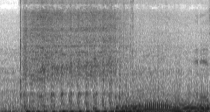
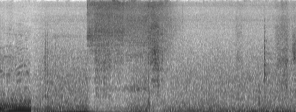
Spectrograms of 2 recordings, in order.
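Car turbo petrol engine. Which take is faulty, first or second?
second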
